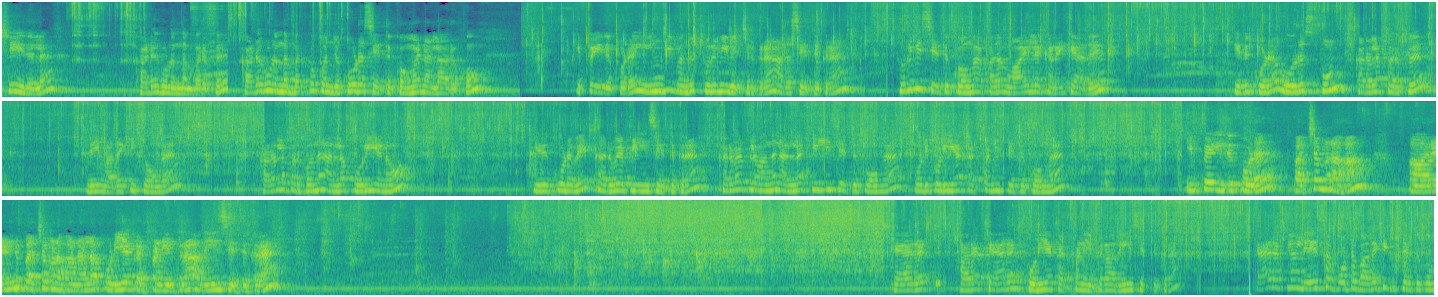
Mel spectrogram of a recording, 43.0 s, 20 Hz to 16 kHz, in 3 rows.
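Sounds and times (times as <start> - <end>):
woman talking: 0.0 - 0.6, 1.4 - 4.9, 5.7 - 11.2, 11.8 - 14.4, 15.2 - 16.2, 16.9 - 18.6, 19.6 - 25.1, 26.2 - 31.6, 37.6 - 40.6, 41.2 - 43.0
oil sizzling and crackling: 5.2 - 26.2, 33.7 - 43.0.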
